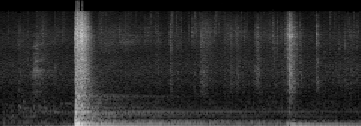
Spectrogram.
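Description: A gunshot booms loudly once and rings out.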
